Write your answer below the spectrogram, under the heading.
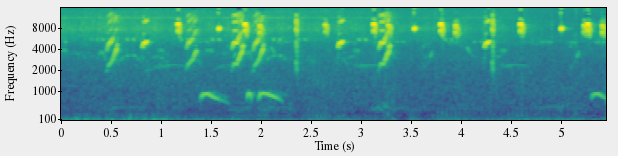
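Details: Saffron finch calling alongside a ground dove: rapid sharp high chirps and steeply rising tweets in quick, irregular bursts, with a few lower arched whistled notes in between and faint low background rumble.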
